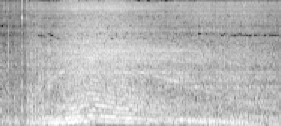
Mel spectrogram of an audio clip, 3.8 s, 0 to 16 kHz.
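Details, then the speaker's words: Bajaj Discover motorcycle after carburetor tuning to cure a thak-thak engine noise at rpm: the throttle blip climbs cleanly and settles, smooth with no tapping or rattles; the noise is gone. "তো bikers দেখুন এখানে কিন্তু কোনো sound নেই, একদম 100% accurate আছে।"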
